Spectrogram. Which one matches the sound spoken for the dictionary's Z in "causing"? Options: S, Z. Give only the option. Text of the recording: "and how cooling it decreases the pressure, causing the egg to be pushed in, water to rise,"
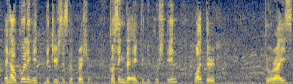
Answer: S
